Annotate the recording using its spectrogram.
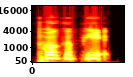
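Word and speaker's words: Pokopia: Well, this is older news now because Poctopia has been out for That's how you say it, right? Pocapia.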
